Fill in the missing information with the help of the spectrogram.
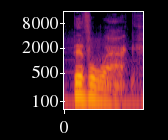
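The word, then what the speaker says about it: bivouac: bivaak and that is how you say that bivaak it is a uh military encampment but land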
